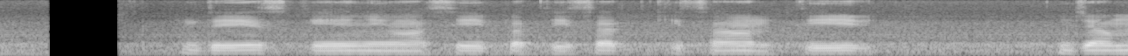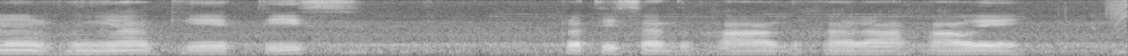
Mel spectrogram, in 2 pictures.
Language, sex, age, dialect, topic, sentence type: Chhattisgarhi, male, 41-45, Central, agriculture, statement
